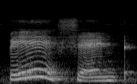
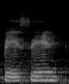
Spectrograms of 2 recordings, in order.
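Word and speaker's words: patient: आई ई है ना टी के बाद आईई है तो क्या पढ़ेंगे ट को टी को स क्या पढ़ेंगे स पेशेंट क्या पढ़ेंगे पेशेंट है ना पेशेंट की spelling P ए टी आई ई एन टी पेशेंट है ना अब इसी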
